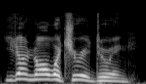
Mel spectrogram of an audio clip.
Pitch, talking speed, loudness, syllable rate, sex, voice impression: 190 Hz, 285 wpm, -16 LUFS, 6.0 syllables/s, male, very masculine, very adult-like, slightly old, thick, slightly relaxed, slightly powerful, slightly dark, hard, slightly muffled, slightly halting, slightly raspy, slightly cool, intellectual, sincere, slightly calm, mature, slightly friendly, slightly reassuring, slightly unique, elegant, slightly wild, kind, modest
